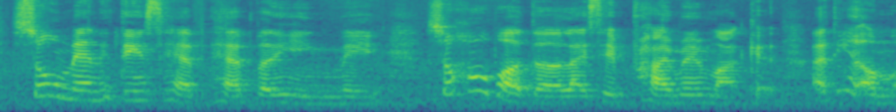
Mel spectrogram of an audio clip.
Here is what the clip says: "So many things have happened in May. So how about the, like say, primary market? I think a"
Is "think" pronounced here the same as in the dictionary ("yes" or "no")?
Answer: no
